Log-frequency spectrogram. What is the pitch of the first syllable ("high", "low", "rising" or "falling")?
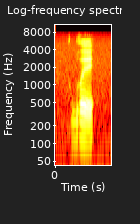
low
